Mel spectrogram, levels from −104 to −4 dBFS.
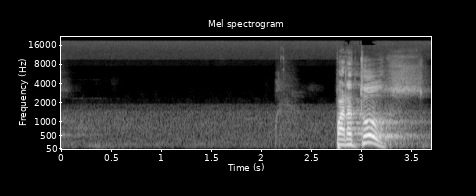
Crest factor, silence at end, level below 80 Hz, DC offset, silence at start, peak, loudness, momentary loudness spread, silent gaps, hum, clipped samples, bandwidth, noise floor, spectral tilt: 22 dB; 0.1 s; -64 dBFS; under 0.1%; 2.75 s; 0 dBFS; -16 LUFS; 16 LU; none; none; under 0.1%; 19 kHz; -55 dBFS; -4 dB/octave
